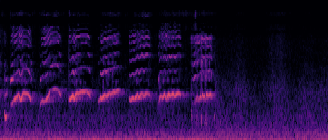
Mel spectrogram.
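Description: A small pet creature squeaking: a run of about eight short, high, pitched squeaks, each bending up and down, about two a second, stopping a little after four seconds in.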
